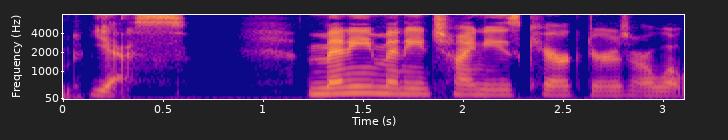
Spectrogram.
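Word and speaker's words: 马: On its own, it means horse and it's pronounced ma, right?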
